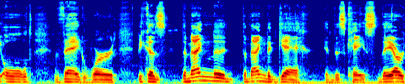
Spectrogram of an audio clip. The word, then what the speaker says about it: Magna Ge: Secondly, though, I've always said Magna G, and some evidence for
